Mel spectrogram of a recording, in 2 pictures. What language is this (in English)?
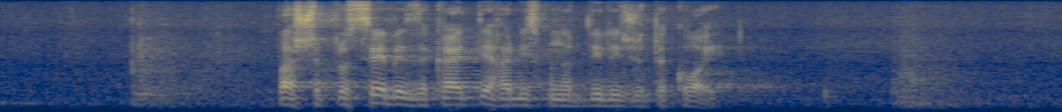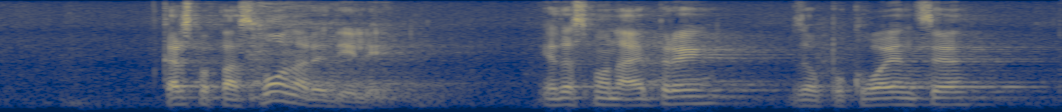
Slovenian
